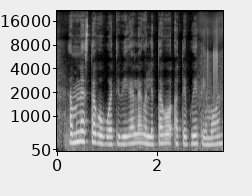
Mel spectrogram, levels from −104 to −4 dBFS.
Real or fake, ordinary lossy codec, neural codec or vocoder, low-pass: real; none; none; none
